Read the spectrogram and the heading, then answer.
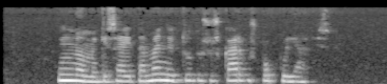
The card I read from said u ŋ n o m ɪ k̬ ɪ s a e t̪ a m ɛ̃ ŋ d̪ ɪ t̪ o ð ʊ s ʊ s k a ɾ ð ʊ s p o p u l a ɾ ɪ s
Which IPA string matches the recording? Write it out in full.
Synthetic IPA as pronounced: u ŋ n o m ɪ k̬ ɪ s a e t̪ a m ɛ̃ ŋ d̪ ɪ t̪ o ð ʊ s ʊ s k a ɾ ɣ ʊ s p o p u l a ɾ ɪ s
